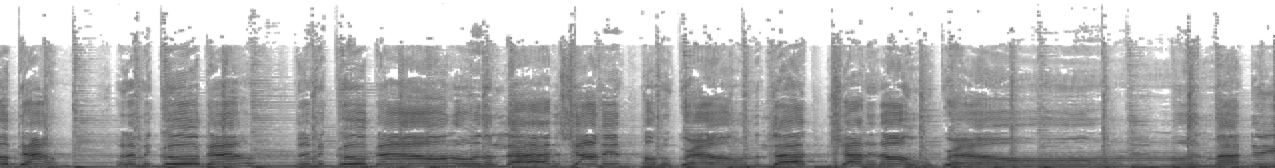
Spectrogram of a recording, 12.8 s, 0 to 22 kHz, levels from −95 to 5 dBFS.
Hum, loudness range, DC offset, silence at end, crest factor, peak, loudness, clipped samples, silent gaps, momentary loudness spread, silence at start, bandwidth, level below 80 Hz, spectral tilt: none; 3 LU; under 0.1%; 0 s; 16 dB; -2 dBFS; -18 LUFS; under 0.1%; none; 9 LU; 0 s; over 20 kHz; -40 dBFS; -3.5 dB/octave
